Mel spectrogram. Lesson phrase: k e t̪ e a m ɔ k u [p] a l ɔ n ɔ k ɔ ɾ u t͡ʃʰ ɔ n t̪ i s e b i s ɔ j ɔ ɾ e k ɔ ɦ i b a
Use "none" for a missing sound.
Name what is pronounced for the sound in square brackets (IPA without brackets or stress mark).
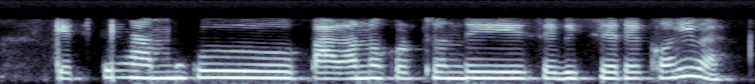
p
